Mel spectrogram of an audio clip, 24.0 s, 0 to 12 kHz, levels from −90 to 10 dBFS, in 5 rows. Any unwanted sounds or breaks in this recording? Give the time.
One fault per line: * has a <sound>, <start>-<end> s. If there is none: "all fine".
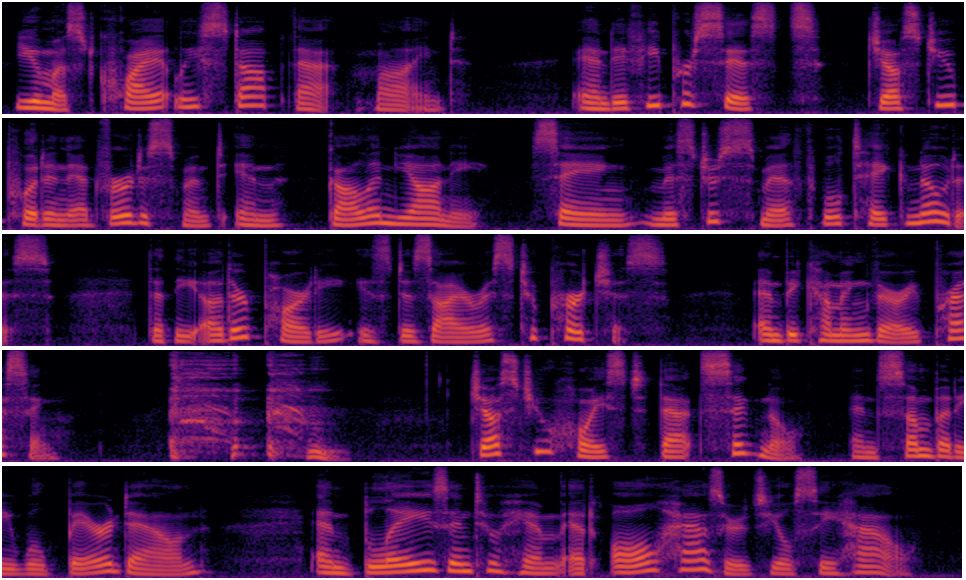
* has a cough, 15.3-16.2 s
